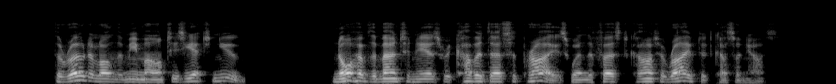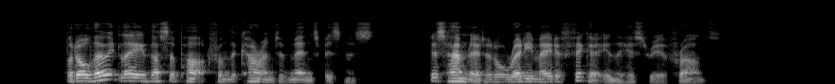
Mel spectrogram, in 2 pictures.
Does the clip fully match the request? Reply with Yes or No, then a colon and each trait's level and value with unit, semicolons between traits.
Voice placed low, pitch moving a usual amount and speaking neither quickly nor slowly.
Yes: low, 130 Hz; average, 4.1 semitones; average, 165 wpm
